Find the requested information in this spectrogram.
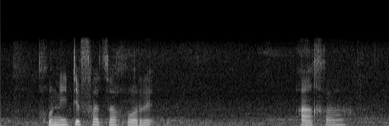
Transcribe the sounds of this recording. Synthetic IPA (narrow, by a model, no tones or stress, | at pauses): χʊnetɪfat͡saχʊrɪ | aχa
